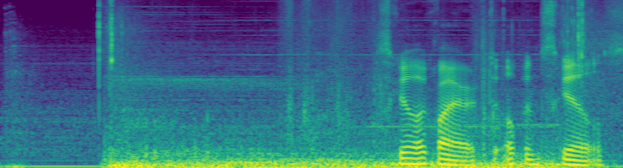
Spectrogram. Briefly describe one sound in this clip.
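A low, deep rumble hums steadily.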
